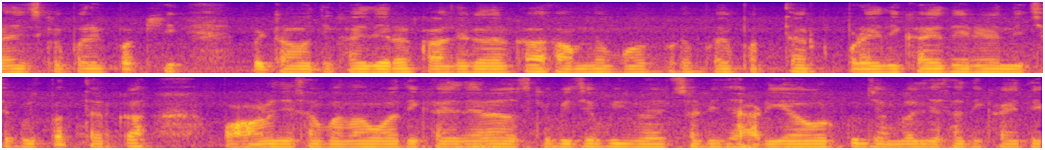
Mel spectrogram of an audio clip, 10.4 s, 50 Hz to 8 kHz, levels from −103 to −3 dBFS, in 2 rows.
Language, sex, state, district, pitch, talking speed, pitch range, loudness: Hindi, male, Bihar, Sitamarhi, 120 Hz, 265 wpm, 120-125 Hz, -20 LUFS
